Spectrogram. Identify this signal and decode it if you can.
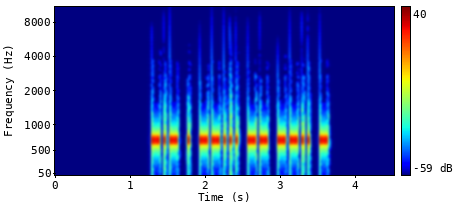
Morse code, heard as a keyed tone, about 30 wpm, 700 Hz. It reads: KE7MZT
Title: USA Call Signs Repeated 2x 30wpm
